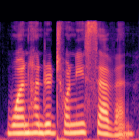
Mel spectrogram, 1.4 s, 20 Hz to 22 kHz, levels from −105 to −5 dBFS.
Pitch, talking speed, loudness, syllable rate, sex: 225 Hz, 170 wpm, -16 LUFS, 6.4 syllables/s, female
